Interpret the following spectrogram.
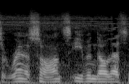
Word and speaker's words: Renascence: They spell it R-E-N-A-S-C-E-N-C, so I'm going to pronounce it Renaissance, even though that's not the way you spell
